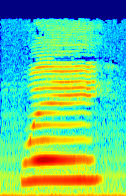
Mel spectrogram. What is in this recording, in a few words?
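"wei", Mandarin pinyin, first tone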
